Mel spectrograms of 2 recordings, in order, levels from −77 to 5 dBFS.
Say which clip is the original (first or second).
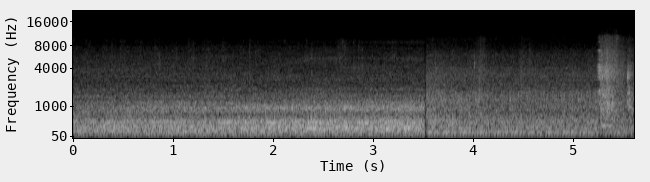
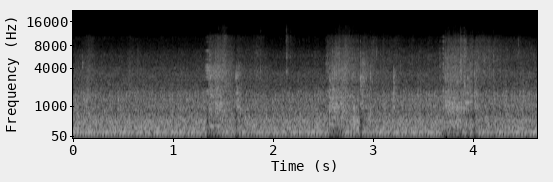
second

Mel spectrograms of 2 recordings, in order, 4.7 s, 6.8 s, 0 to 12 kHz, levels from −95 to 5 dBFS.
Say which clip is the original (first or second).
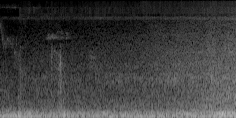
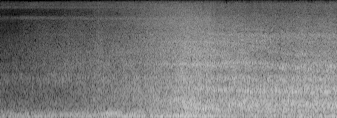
first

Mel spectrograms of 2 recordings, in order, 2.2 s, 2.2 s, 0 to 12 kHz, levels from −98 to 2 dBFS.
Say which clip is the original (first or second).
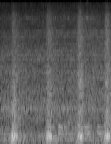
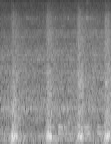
first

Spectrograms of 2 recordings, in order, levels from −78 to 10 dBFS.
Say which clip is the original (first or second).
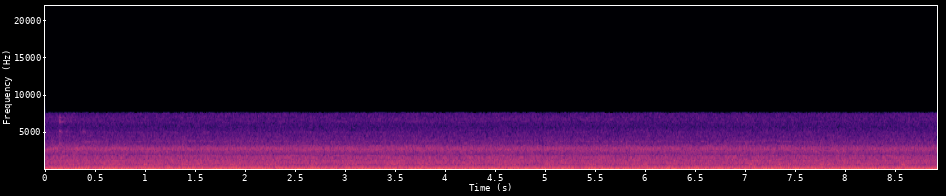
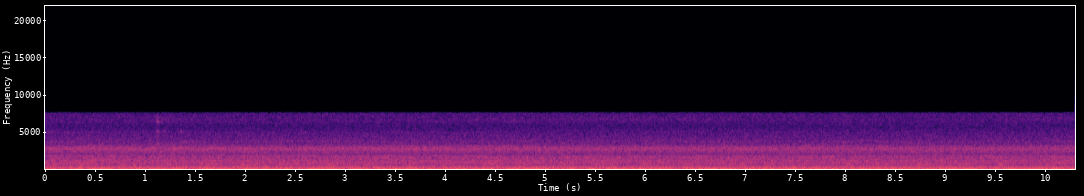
first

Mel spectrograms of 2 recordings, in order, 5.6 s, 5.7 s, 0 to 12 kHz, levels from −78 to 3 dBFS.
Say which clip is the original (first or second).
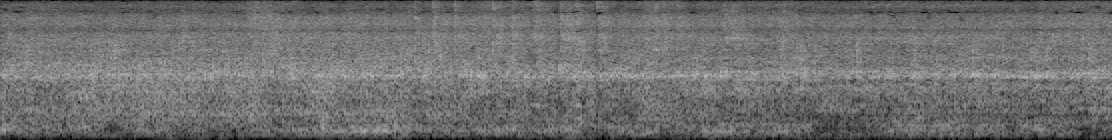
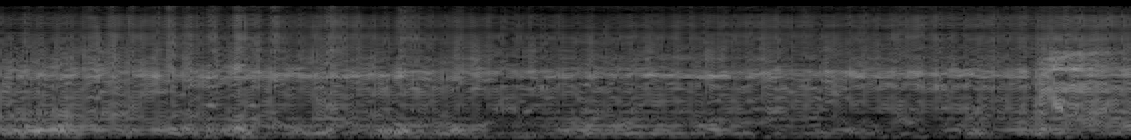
first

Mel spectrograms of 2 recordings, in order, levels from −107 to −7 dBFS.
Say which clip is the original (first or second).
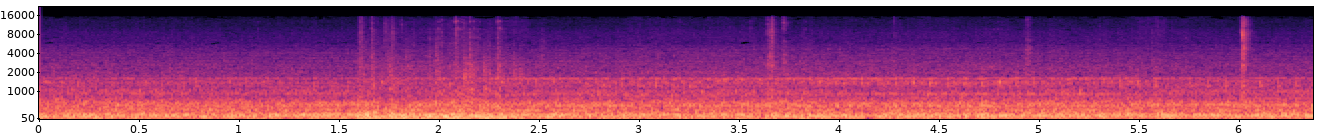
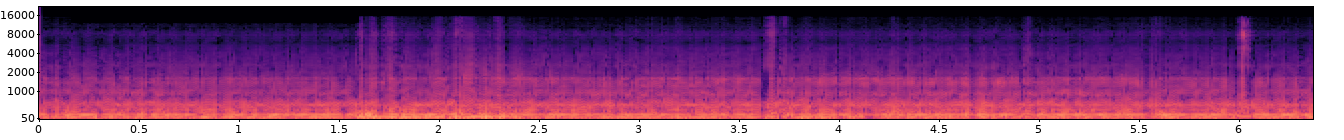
first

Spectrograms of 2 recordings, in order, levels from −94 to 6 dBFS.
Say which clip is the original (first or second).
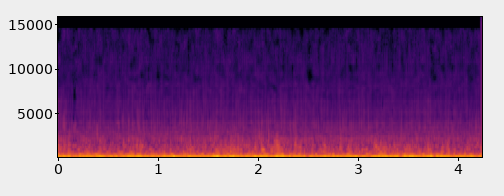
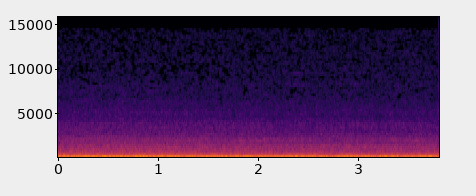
second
